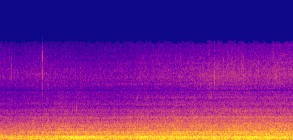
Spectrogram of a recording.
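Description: Low surf breaking on a sandy beach: a steady rushing wash of waves that swells a little about a second and a half in.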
